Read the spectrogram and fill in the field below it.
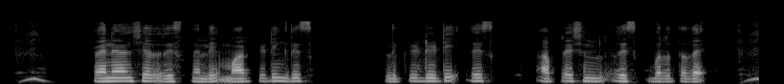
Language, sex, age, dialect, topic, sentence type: Kannada, male, 25-30, Mysore Kannada, banking, statement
